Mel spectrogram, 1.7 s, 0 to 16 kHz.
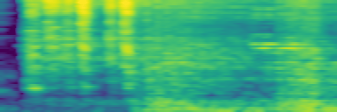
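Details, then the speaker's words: TVS Apache 4V motorcycle after an engine rebuild (piston, bore, valves, rockers, camshaft, timing chain, main bearing replaced): a quick crank, then a clean, even idle with no ticking or rattle; a healthy start. "Start हो गई है और इसकी engine का sound आप सुन सकते हो कुछ इस तरीके से साउंड है बिल्कुल भी कोई भी चीज ऐसी आवाज नहीं कर रही है इसके अंदर में बिल्कुल क्लीन आवाज है"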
